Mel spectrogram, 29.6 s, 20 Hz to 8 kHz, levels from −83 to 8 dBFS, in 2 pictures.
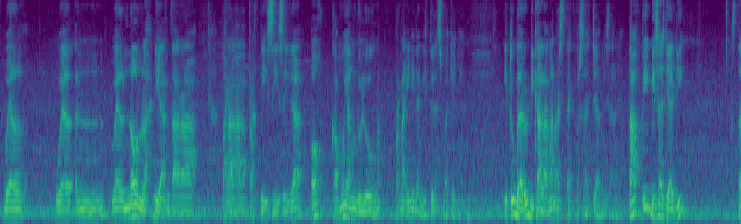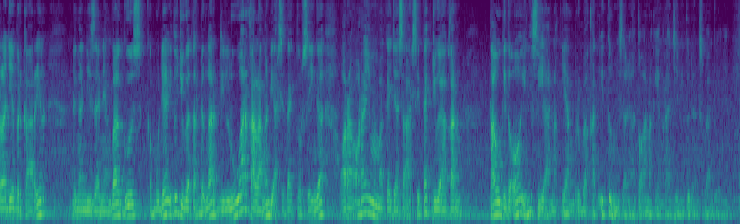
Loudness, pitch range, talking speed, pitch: -22 LUFS, 115-170 Hz, 145 wpm, 145 Hz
